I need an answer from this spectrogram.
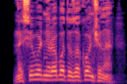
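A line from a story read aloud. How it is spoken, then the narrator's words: Loud. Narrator (Russian): громко сказал он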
